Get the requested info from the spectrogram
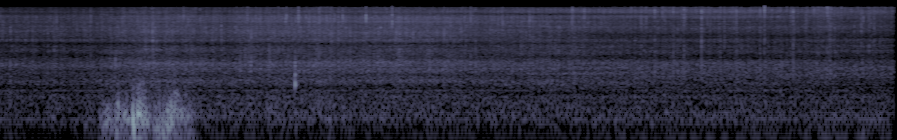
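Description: Minted lamb kebabs frying, a faint steady sizzle with small crackles. About a second and a half in, a brief low rumble is the loudest sound.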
